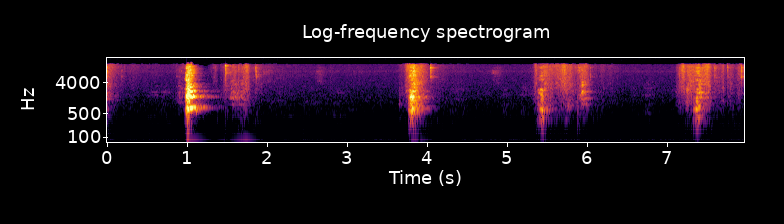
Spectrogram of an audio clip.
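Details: Sherlock, a pet dog upset by a hair clip opening and closing, gives four loud, abrupt barks spaced one to two seconds apart. The first bark is the strongest, and the room falls quiet between them.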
